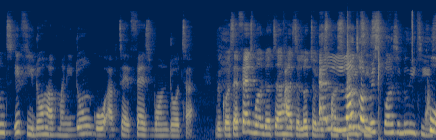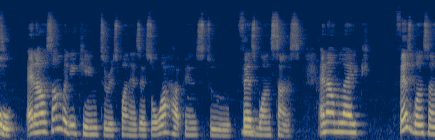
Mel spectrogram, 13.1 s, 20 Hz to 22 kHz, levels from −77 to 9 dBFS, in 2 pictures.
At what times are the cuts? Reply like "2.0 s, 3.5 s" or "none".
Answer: none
